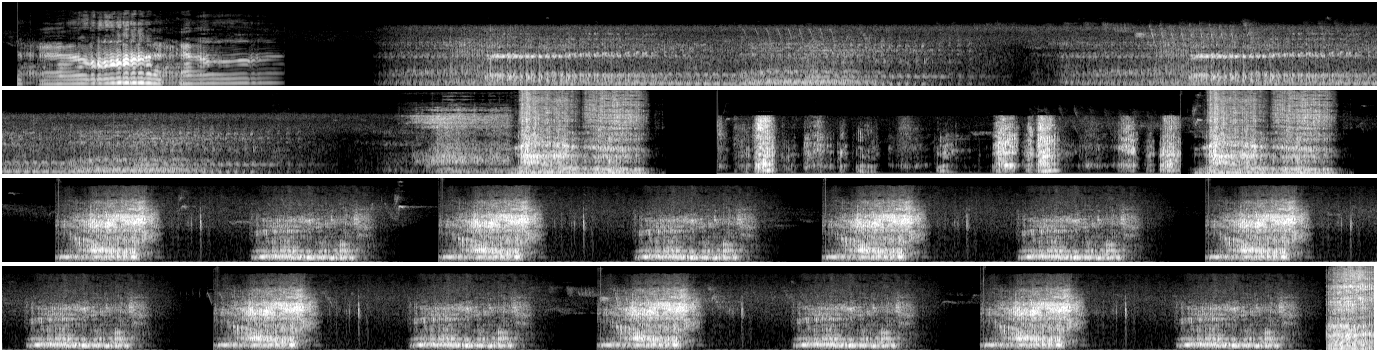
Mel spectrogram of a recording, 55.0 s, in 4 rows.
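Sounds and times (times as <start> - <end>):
deep animal call: 0.0 - 2.9, 17.5 - 27.2, 53.0 - 54.9
harsh animal call blasts: 17.7 - 20.4, 25.7 - 27.2, 54.5 - 54.9.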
